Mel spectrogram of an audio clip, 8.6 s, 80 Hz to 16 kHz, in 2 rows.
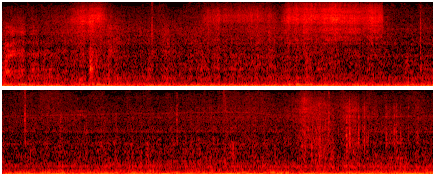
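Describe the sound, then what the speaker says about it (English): A 2019 Mercedes-Benz Metris Passenger van on a test drive on a sunny day in Scarborough, Maine, heard from inside the cab as a constant low road and engine rumble with occasional airy hiss bursts. "we're sitting here in the cab of the Metris Passenger van, and we're just going to go for a little test drive"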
